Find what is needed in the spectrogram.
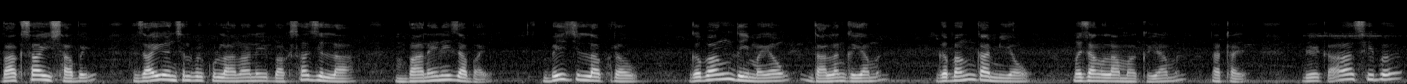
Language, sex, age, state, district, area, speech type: Bodo, male, 45-60, Assam, Baksa, rural, spontaneous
